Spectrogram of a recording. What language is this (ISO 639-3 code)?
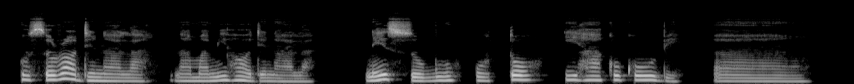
ibo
